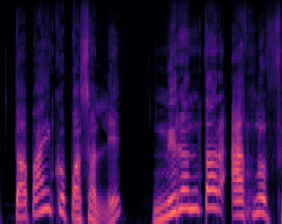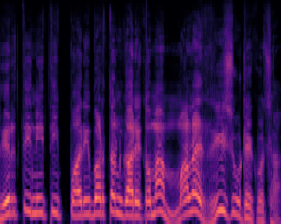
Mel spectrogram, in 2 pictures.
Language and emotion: Nepali, angry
